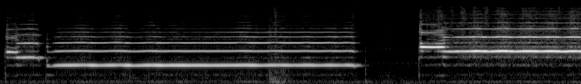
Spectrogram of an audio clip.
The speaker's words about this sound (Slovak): Z, Žiarislav teraz zobral do ruky asi o polovicu menšiu píšťalku, ako mal tú, čo do nej fúkal teraz.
